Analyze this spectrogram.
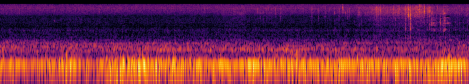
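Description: A steady low hum with a low rumble under it, with a few faint scratchy sounds near the end.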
